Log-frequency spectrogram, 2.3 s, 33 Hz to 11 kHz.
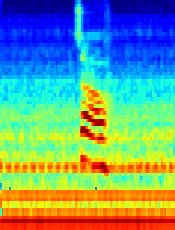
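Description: A tractor engine in Farming Simulator 22 idles with a steady low rumble throughout, and a short spoken word briefly rises over it in the middle.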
